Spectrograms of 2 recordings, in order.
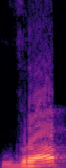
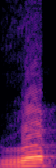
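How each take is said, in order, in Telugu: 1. "r" ముందు "w" శబ్దం వినిపిస్తుంది. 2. "r" ముందు "w" శబ్దం వినిపించదు. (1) "వ్రాప్ అనం" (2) "ర్యాప్ అంటాం. సో ఇక్కడ డబ్ల్యూ సైలెంట్"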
